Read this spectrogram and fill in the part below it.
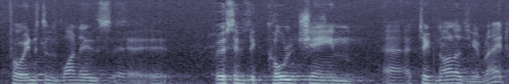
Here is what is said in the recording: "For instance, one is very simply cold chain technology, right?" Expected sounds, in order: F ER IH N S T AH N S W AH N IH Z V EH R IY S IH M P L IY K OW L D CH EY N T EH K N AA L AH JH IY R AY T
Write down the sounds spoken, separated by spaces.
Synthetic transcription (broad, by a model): F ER IH N S T AH N S W AH N IH Z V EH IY S IH M P L IY K OW L D CH EY N T EH K N AA L AH JH IY R AY T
